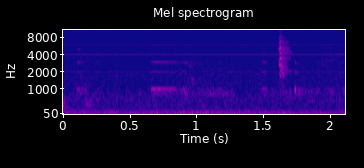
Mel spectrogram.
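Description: Quiet meeting-room tone with a low steady hum. About one and a half seconds in there is one brief, sharp high-pitched sound.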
